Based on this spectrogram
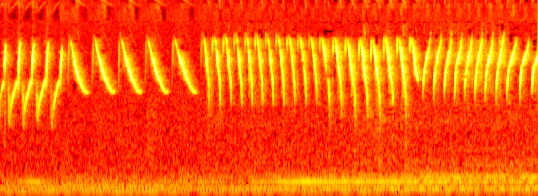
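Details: Canary in sharp rolling song aimed at pressing rivals and teaching young canaries. Fast trilled notes, then a slow series of falling whistles, then a long, rapid, even trill of high chips.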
